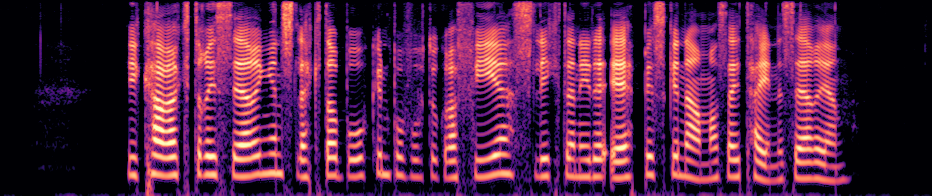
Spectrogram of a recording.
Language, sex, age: Norwegian, female, 24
